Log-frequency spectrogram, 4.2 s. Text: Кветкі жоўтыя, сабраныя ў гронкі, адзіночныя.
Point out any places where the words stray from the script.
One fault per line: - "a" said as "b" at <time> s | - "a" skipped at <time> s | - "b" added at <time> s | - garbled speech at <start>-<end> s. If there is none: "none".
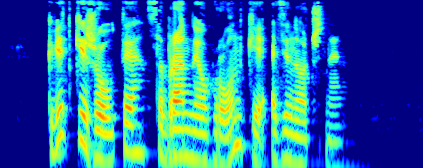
none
